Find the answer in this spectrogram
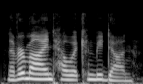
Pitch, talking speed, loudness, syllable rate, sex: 215 Hz, 295 wpm, -13 LUFS, 6.3 syllables/s, female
